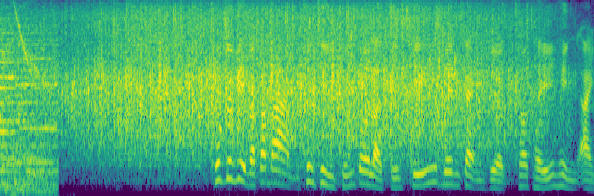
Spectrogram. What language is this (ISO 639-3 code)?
vie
